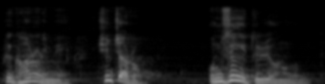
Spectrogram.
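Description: A man's voice: mid-range voice, sing-song, quick pace, mellow, slightly rough. A middle-aged male pastor delivering a sermon, stressing words emphatically and turning to the congregation with asides.

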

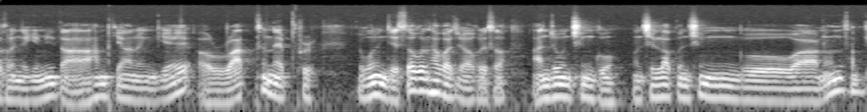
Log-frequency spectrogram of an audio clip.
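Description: A man teaching an English idiom lesson, explaining patiently and pausing on filler sounds. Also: very deep voice, creaky.

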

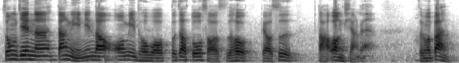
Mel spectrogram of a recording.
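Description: Patient male Buddhist teacher giving a dharma lecture. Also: a little high. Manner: patient, explanatory, checks understanding with listeners; peppers phrases with drawn-out filler particles.

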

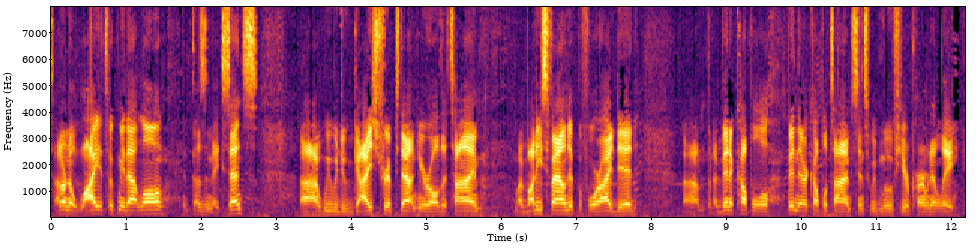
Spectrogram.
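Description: A vlogger in his forties talks to camera while walking a sunny beachfront plaza and beach, showing off the town in a relaxed tour thick with ums and restarts. He uses an arm's-length phone and a small clip-on mic, speaking at a mid pitch. Behind him there's faint outdoor ambience, an occasional passing car, and a bit of hiss or hum.

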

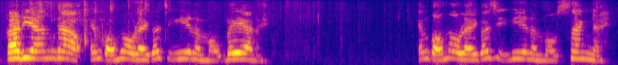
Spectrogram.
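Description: A fast-talking young woman with a high voice and a Northern Vietnamese accent runs a livestream clothing sale from an indoor room stacked with stock. She chats casually with viewers but sells insistently, repeating herself and making emphatic promises, while her phone recording picks up clear background noise.

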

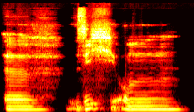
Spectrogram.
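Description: A man, an author, reading aloud from his own novel in a measured, deliberate way, then talking about his characters. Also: lowish voice, little pitch movement, darkish tone.

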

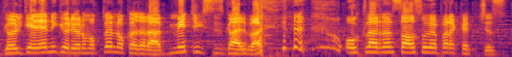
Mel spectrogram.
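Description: A young man giving casual, excitable gameplay commentary and shouting at enemies in slang. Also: high-pitched, fast. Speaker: gaming YouTuber. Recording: game music faint behind. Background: game music.

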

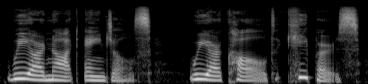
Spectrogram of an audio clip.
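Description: A woman's voice: medium pitch, creaky, darkish tone, dry recording, clean studio sound. Millie, a woman voicing a poised immortal keeper. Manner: measured, explanatory. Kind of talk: audiobook character reading.

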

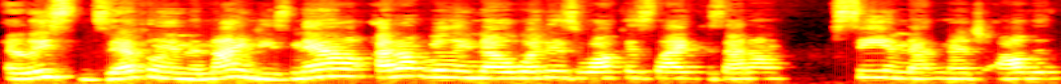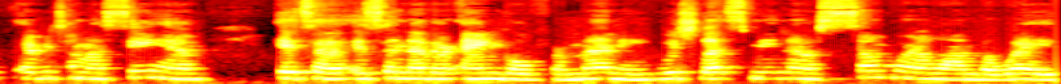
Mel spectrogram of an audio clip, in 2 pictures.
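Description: A woman with a Texas accent preaching a sermon in a blunt, conversational way, often laughing. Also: a little high. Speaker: pastor.

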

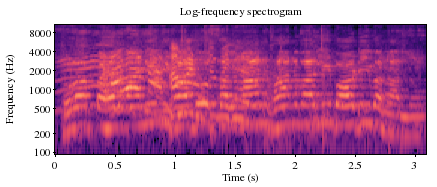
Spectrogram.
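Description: High-voiced showman amid a crowd. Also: very animated, normal speed. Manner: loud teasing commands to performing monkeys. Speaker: street monkey-show performer. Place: outdoors at a school ground. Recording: crowd noise around. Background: children's crowd.

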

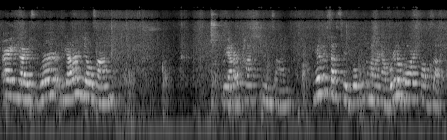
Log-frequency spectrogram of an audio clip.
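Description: A woman's voice: high-pitched, moderate pace, pauses often. A young woman hosting a vlog, chatting casually and informally to the camera in an echoey, nearly empty room. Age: young adult. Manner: informal, swearing. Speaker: vlog host. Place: nearly empty bedroom indoors. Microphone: camera a few feet away. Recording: echoey room, distant mic, noisy.

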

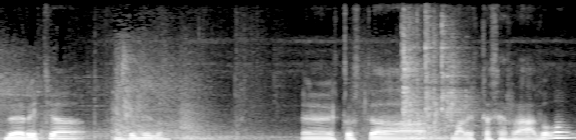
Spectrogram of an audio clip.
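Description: A young man with a Spain Spanish accent, giving nervous, rambling, joking commentary while playing a horror game and shouting at its enemies. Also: fairly low pitch, lively intonation, slow, vocal fry, background noise. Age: young adult. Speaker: let's play gamer.

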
